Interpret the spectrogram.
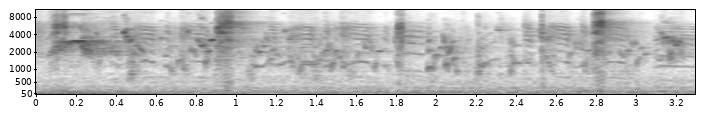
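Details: Budgerigars, captive, played to stimulate mating: dense high chattering warble with scattered sharp chirps and a few louder squawks, several birds overlapping.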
